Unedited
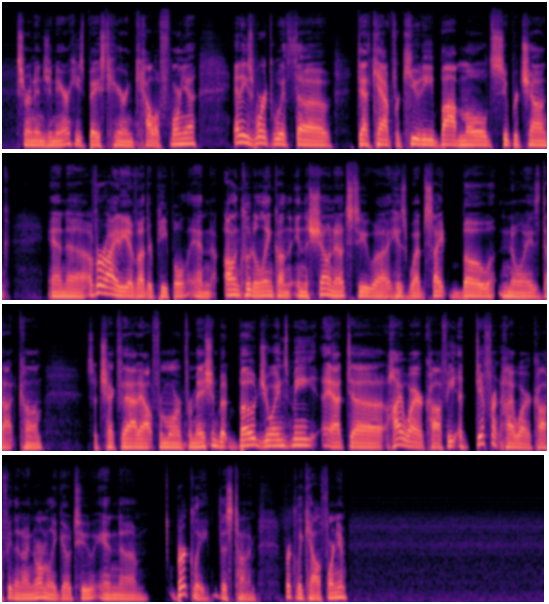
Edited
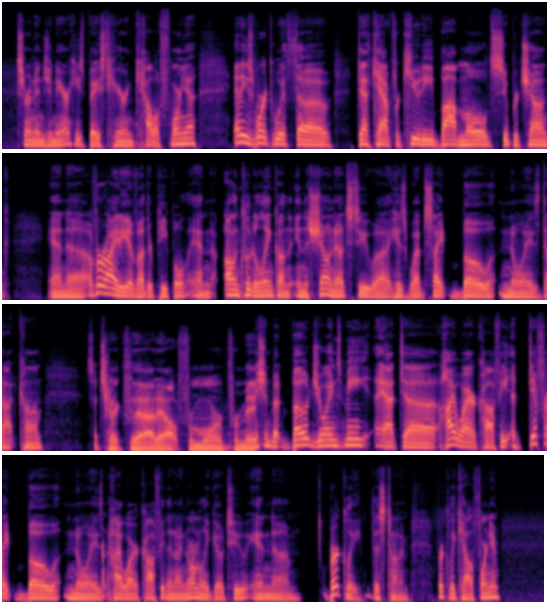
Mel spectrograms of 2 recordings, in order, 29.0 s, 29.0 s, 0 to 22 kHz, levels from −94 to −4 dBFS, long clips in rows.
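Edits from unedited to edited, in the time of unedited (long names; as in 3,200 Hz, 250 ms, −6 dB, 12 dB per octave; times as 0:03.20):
0:13.08–0:14.41: duplicate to 0:21.11
0:15.91–0:17.22: play speed 65%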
